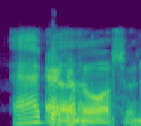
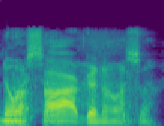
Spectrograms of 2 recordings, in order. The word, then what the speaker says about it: Aganorsa: It's pronounced Aganorsa. – Aganorsa. – Aganorsa.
